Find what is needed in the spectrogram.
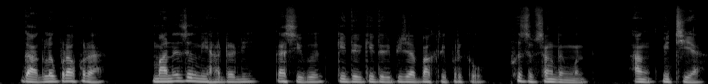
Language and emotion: Bodo, sad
